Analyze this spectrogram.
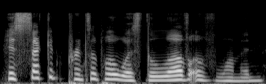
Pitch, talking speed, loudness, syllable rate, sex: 205 Hz, 180 wpm, -17 LUFS, 4.7 syllables/s, female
